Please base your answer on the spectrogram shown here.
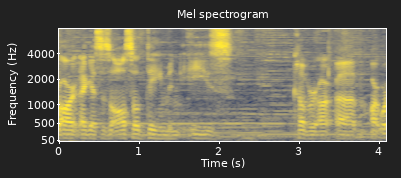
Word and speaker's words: Damin Eih: Damon E rhymes with flaming tree. Damon E.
